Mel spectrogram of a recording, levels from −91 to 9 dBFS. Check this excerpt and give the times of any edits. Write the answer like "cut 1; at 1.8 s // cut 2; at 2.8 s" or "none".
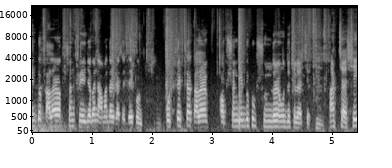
none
